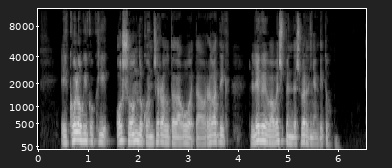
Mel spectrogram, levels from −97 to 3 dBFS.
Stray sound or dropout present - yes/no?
no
